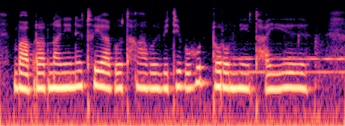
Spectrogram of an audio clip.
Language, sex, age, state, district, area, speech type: Bodo, female, 30-45, Assam, Udalguri, urban, spontaneous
